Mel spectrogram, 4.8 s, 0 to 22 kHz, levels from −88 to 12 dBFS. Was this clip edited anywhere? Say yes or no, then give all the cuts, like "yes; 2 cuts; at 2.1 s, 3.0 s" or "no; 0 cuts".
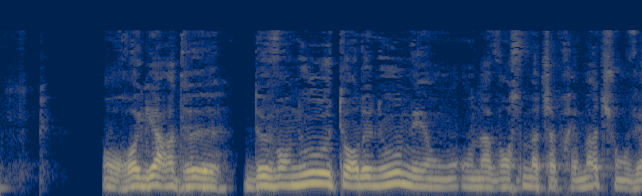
yes; 1 cut; at 1.8 s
